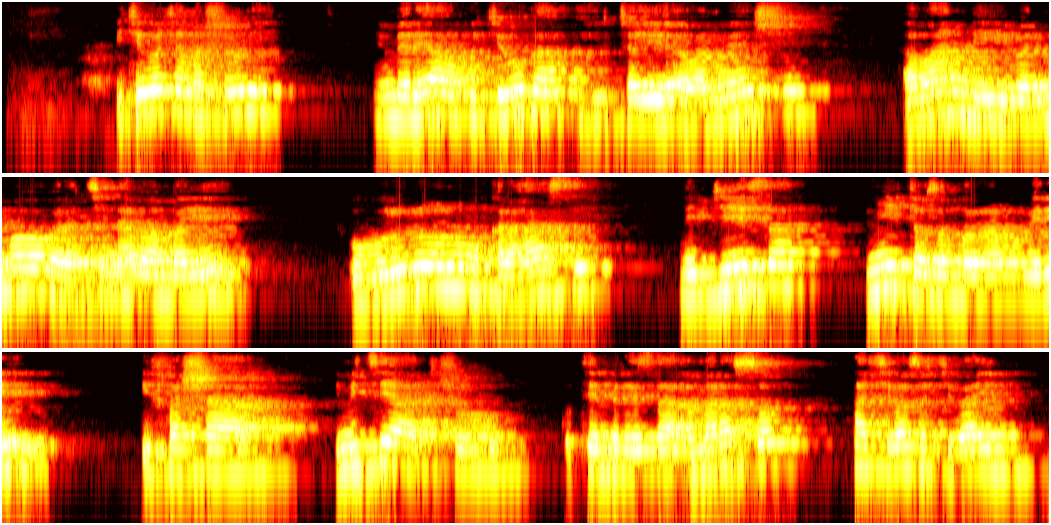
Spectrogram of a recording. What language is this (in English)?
Kinyarwanda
